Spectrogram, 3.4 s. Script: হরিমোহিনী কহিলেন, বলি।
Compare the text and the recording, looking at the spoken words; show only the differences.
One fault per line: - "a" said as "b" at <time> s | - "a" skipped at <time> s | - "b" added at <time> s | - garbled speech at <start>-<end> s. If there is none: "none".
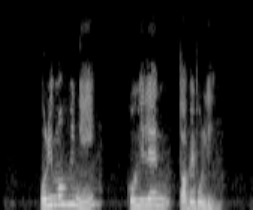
- "তবে" added at 2.4 s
